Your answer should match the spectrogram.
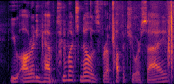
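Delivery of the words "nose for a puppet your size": ordinary delivery, nothing marked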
